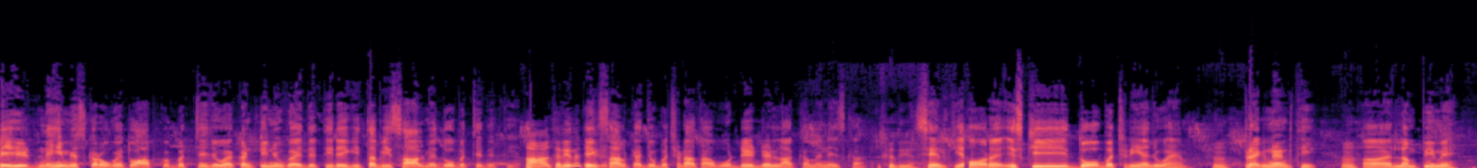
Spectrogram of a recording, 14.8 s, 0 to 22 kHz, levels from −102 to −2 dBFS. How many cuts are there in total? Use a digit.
2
